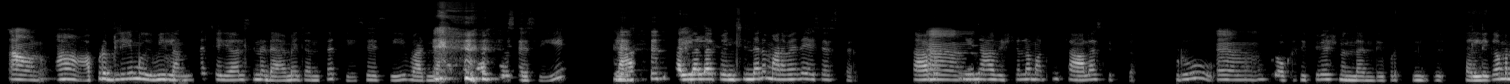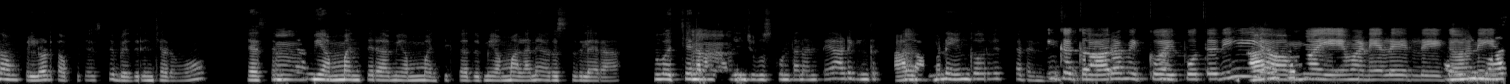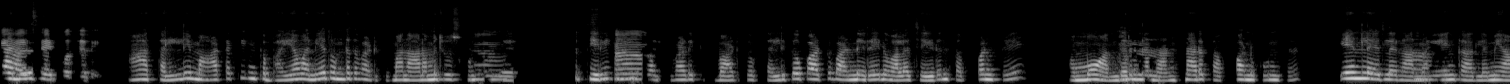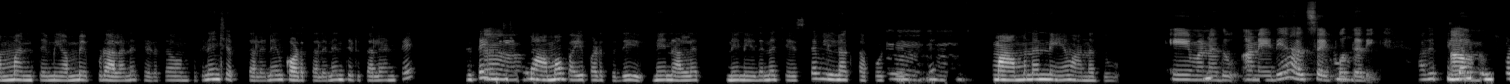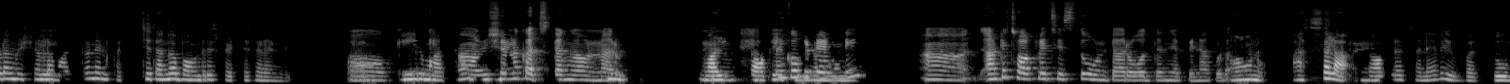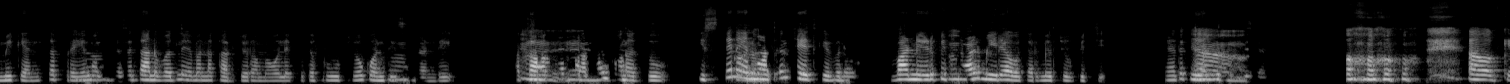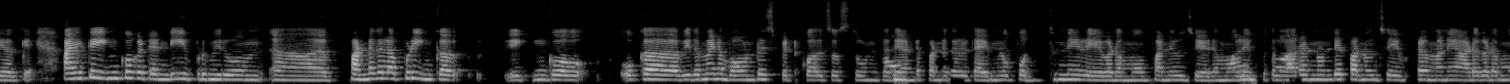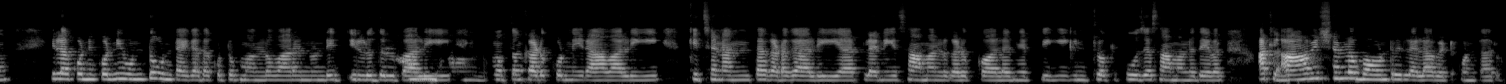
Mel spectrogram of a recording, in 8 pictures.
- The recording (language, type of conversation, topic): Telugu, podcast, కుటుంబ సభ్యులకు మీ సరిహద్దులను గౌరవంగా, స్పష్టంగా ఎలా చెప్పగలరు?
- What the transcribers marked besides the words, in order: static; in English: "డ్యామేజ్"; laugh; in English: "లాస్ట్‌కి"; in English: "సపోర్ట్"; stressed: "ఖచ్చితంగా"; in English: "బౌండరీస్"; in English: "చాక్లేట్స్"; in English: "చాక్లెట్స్"; in English: "చాక్లెట్"; in English: "క్లియర్‌గా"; chuckle; in English: "బౌండరీస్"; tapping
